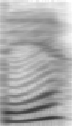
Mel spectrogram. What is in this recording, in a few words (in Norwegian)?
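"det", Norwegian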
